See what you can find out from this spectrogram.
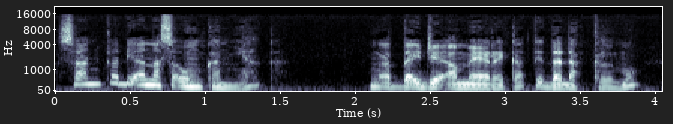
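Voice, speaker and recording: A man's voice: on the high side, big pitch swings, a little fast, no echo. An actor playing a supportive male coworker in an Ilocano radio drama, brotherly and given to philosophical advice. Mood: consoling.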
